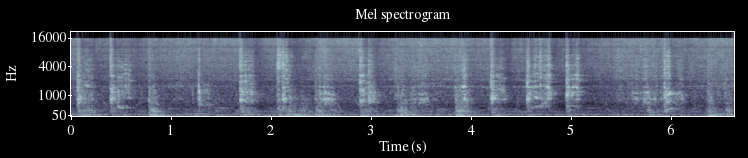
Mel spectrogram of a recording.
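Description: Garlic frying over medium heat in a little leftover oil from cooking tofu, a steady close sizzle broken by repeated scraping strokes of a spatula as it is stirred, with no talking.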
